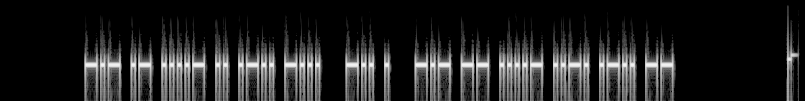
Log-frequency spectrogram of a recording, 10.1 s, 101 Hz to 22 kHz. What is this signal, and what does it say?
Morse code, heard as a keyed tone, about 25 wpm, 700 Hz. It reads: KA4ILB DE KM4FLM
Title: USA Callsign DE Callsign 25wpm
